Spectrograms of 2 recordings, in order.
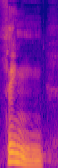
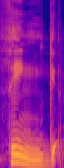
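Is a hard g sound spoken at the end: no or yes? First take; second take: no; yes. First: The word ends without a hard g sound. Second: The word ends with a hard g sound. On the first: The speaker calls it right. "قول thing" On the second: The speaker calls it wrong. "ما تقولش thing"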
